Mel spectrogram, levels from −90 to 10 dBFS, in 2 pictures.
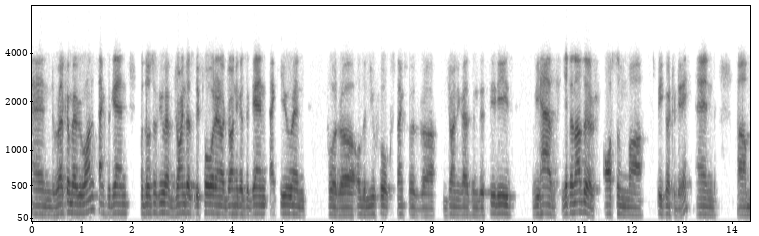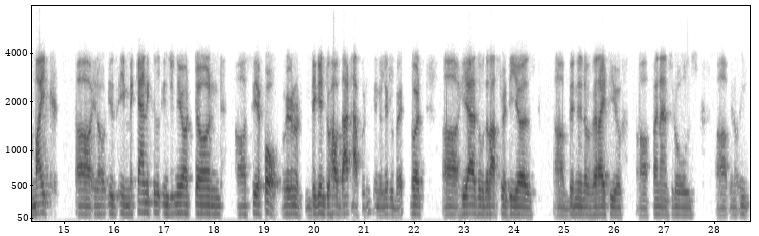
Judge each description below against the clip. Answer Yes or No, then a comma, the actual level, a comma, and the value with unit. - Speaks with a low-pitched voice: Yes, low, 110 Hz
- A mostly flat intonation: Yes, narrow, 2.3 semitones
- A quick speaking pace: No, average, 190 wpm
